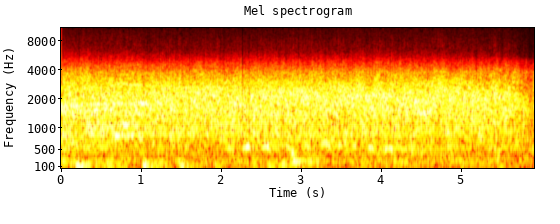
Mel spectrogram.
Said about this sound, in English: Thank you. Applause.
